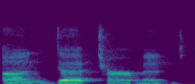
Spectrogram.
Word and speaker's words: undetermined: Undetermined, undetermined. I've got 4 syllables. Where's the main stress? I'll just say it, undetermined, undetermined. Determined. I'd say it's right here, right? It's the 3rd syllable.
